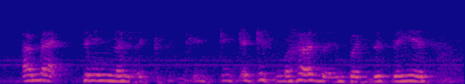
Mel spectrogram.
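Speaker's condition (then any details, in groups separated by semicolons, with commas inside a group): Cerebral palsy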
